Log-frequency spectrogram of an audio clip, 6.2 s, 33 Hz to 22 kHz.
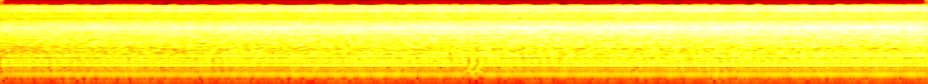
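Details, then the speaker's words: Predator 3500 generator, three years old, first start after months in storage at about 57 °F: steady loud drone with even low hum, no load; still needs half choke, didn't want to come off full choke. "it's at about half choke right now didn't want to come off a full choke it's about 57 degrees today i think so i would have thought it would have come off a choke this early but i guess not"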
